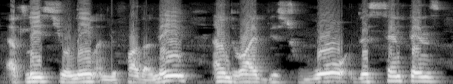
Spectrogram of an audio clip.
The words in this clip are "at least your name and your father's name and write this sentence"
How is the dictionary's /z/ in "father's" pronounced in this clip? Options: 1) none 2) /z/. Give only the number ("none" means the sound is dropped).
1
